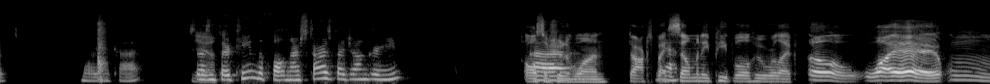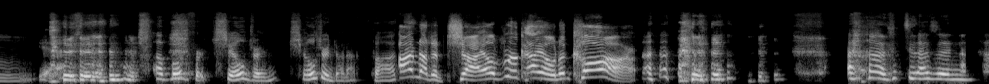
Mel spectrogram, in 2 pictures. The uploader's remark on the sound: Zoom After Hours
